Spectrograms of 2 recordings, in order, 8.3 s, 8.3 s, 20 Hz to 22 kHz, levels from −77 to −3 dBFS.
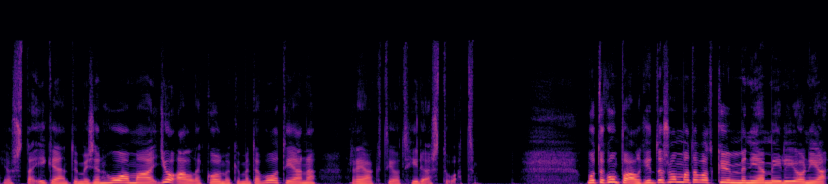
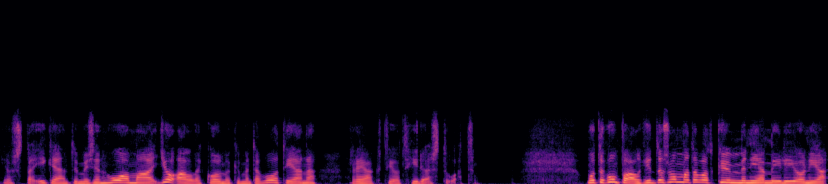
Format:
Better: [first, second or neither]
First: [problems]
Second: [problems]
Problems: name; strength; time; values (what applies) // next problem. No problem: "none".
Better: first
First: none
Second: garbled, watery; slightly; nothing above 7.5 kHz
